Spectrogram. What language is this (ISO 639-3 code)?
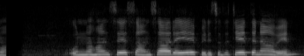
sin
